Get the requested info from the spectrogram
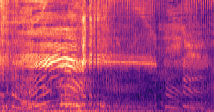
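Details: Underwater narwhal, famed for its sword-shaped tusk: a long rising and gently falling whistle with harmonics, swooping lower tones beneath, then a sustained flat tone and softer pulsed buzzing toward the end.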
